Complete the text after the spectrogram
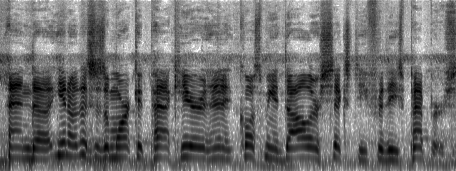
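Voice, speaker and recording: A man's raised, projected voice, high-pitched and fairly quick, over noticeable background noise. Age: 60s. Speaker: gardening channel host. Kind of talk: tutorial. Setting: outdoors. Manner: casual, filler-heavy.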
